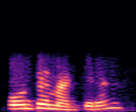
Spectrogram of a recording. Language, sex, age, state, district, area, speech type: Kannada, female, 18-30, Karnataka, Gadag, rural, conversation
